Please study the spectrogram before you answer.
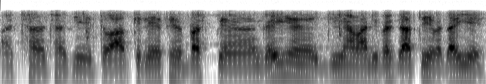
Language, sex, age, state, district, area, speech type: Hindi, male, 30-45, Uttar Pradesh, Lucknow, rural, conversation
